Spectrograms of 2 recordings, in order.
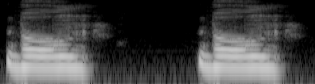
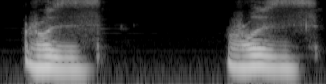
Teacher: The Wa sound after the Ba sound in boom is longer than that after the Ra sound in Ruz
